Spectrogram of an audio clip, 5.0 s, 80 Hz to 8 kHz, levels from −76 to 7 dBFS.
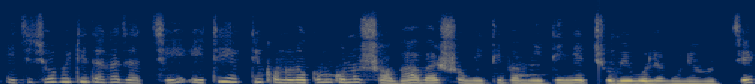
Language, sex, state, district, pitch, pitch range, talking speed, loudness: Bengali, female, West Bengal, Kolkata, 235 Hz, 215-275 Hz, 225 wpm, -25 LUFS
